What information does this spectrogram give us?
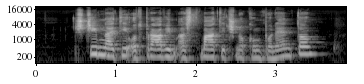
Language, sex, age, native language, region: Slovenian, female, 50-59, Slovenian, Zasavska region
